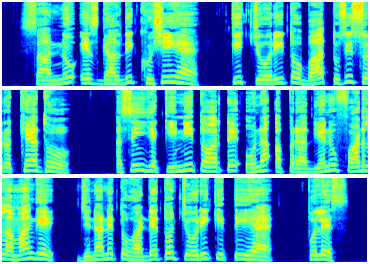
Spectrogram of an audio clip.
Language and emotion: Punjabi, happy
